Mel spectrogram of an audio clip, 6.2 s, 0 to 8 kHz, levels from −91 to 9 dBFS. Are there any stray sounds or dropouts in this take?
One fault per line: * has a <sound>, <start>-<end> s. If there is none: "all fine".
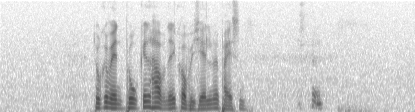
* has a laugh, 4.4-4.9 s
